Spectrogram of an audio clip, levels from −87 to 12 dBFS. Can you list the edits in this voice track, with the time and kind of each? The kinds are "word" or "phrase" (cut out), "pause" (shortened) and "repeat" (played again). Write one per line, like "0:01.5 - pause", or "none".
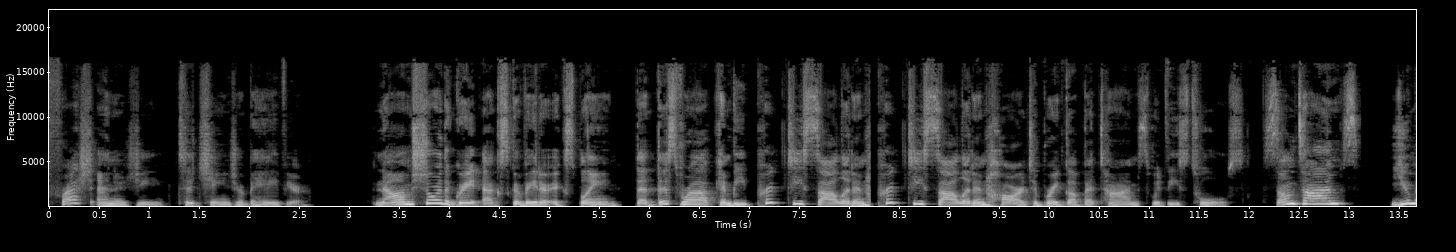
0:01.2 - pause
0:03.0 - pause
0:05.8 - pause
0:08.2 - repeat
0:11.2 - word
0:12.0 - pause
